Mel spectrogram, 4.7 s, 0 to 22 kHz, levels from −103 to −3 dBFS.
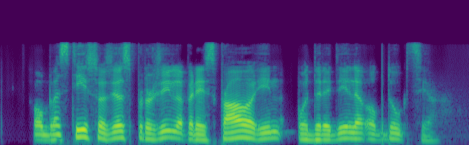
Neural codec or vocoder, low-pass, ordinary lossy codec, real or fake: codec, 16 kHz, 0.5 kbps, X-Codec, HuBERT features, trained on balanced general audio; 7.2 kHz; none; fake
